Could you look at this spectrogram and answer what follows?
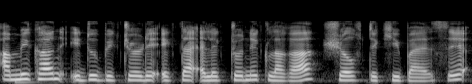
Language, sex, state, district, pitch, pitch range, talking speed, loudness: Nagamese, female, Nagaland, Dimapur, 195 Hz, 185-220 Hz, 125 wpm, -16 LUFS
